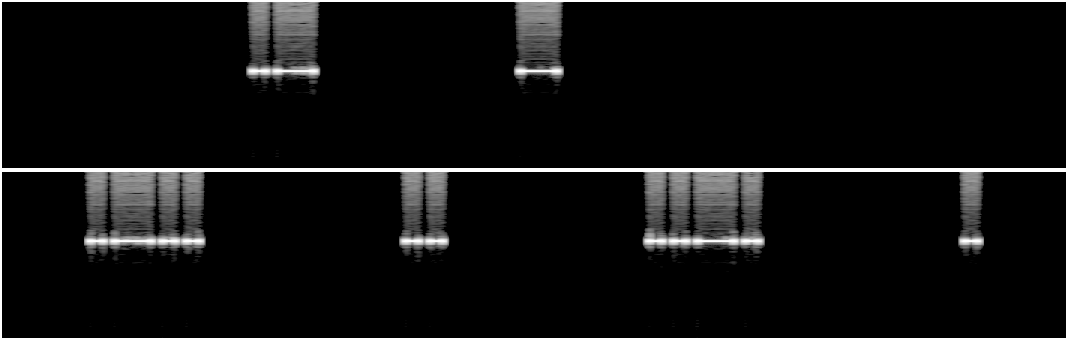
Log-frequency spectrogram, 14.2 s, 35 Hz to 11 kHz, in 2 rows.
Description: Morse code, heard as a keyed tone, about 15 wpm, spaced as for 5 wpm, 1000 Hz. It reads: AT LIFE
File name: 2024-10-07-5wpm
